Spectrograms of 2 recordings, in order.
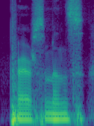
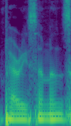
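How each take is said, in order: First: Said in the usual way. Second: "Perry Simmons" said as first name and surname; persimmons as a name. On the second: Shown as a demonstration. Podcaster renames the fruit, saying "Perry Simmons" as a name. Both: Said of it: "I prefer to call them Perry Simmons".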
